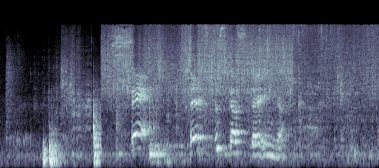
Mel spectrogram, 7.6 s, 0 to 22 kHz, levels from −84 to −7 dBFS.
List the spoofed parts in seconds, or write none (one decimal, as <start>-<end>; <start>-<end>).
none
